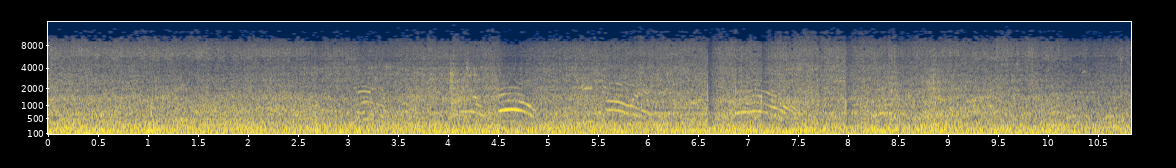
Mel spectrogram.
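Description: A pack of small dirt-track race cars running laps on the oval, their engines together making a loud, steady drone. Brief rising-and-falling whines come through in the middle seconds.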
